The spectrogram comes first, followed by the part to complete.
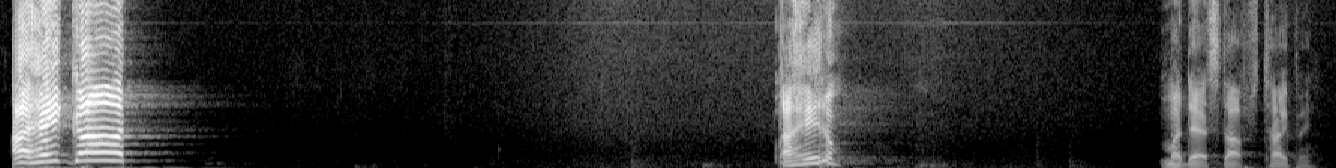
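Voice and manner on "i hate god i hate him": explosive high-pitched shout; yelling in an uncontrolled outburst; sudden yell. Retold or imitated. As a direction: blurt it out at full volume. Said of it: "I didn't expect to yell that out".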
